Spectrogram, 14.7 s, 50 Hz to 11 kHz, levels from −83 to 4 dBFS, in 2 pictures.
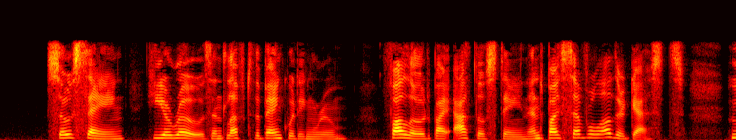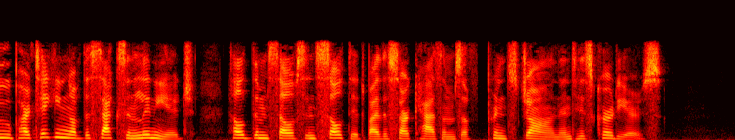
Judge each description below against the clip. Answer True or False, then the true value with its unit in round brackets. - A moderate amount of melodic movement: True (4.8 semitones)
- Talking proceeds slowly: False (145 wpm)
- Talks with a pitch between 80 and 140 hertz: False (215 Hz)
